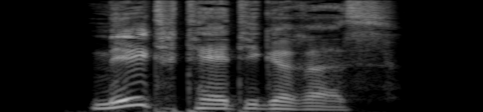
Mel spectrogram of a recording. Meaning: strong/mixed nominative/accusative neuter singular comparative degree of mildtätig
- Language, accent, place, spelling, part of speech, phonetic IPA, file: German, Germany, Berlin, mildtätigeres, adjective, [ˈmɪltˌtɛːtɪɡəʁəs], De-mildtätigeres.ogg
